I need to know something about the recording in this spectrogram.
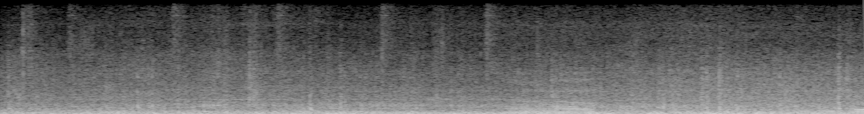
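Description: Outdoor street noise: a steady low rumble, with a short stretch of a person's voice about three seconds in.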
